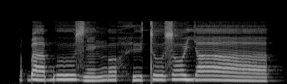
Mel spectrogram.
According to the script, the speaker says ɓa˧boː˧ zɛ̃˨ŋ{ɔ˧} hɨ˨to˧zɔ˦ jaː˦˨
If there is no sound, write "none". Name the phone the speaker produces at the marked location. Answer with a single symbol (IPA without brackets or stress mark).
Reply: ɔ˧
